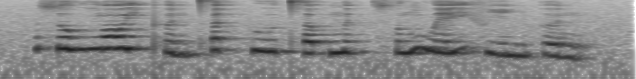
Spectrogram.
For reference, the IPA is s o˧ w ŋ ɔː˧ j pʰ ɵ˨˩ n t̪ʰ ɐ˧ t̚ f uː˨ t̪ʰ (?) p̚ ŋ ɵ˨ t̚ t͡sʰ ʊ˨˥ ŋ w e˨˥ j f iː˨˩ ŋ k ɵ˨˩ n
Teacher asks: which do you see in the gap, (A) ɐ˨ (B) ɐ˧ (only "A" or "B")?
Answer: A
